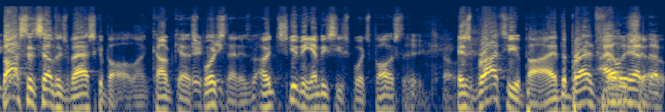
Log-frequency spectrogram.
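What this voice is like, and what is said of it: Sports commercial announcer voice. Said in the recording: “You put on your Celtics commercial voice for your answer machine ... announcer voice? ... Celtics commercial voice.”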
